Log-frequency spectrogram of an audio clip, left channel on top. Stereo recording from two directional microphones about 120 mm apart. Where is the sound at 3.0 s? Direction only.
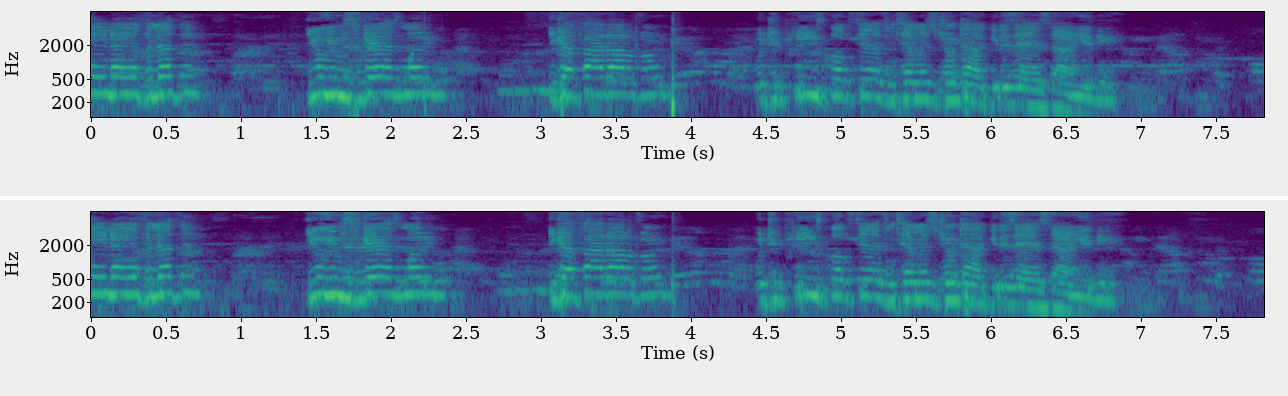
70° right (ahead or behind); by 3.8 s 90° right.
